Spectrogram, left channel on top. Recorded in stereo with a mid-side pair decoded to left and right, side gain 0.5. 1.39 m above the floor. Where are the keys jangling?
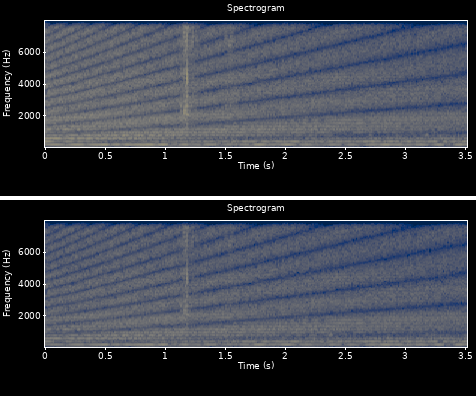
50° left.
